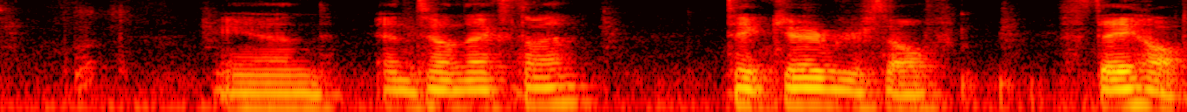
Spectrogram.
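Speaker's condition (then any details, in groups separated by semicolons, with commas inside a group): Spastic diplegia cerebral palsy; spastic diplegia, manual wheelchair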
